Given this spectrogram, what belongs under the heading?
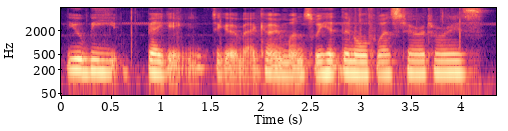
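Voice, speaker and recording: A woman voicing a wary, dryly teasing vampire in a soft ASMR roleplay, often dropping to a whisper, with a grumbling, hesitant manner. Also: lowish voice, little pitch movement, moderate pace, vocal fry, slight background noise.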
